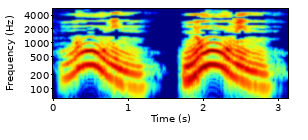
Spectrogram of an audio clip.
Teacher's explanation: الكلمة الأولى نؤمن أبدل الهمزة بواو مادية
